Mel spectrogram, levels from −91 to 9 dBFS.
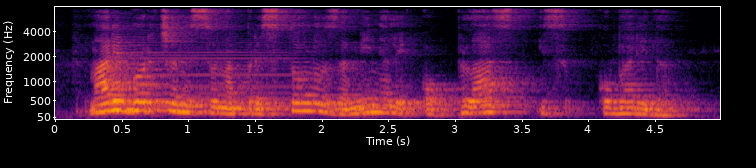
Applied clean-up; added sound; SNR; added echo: none; Bowed string instrument; 18 dB; reverberation time 0.8 s.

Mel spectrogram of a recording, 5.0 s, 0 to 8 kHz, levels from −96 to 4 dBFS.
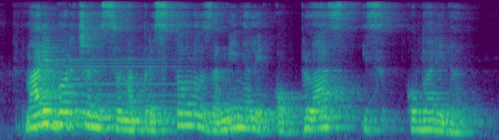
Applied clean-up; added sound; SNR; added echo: neural separator model SepFormer DNS4.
